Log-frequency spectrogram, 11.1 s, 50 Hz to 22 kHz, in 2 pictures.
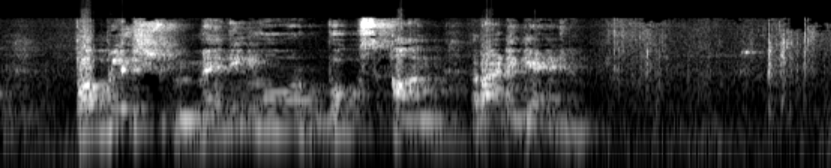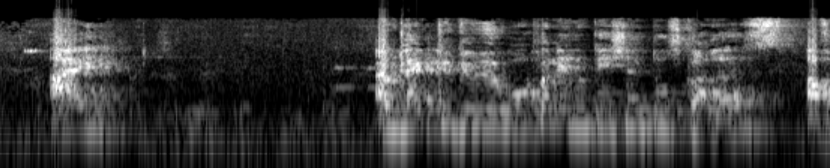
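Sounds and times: man speaking into microphone: 0.0 - 4.0, 5.8 - 11.0.

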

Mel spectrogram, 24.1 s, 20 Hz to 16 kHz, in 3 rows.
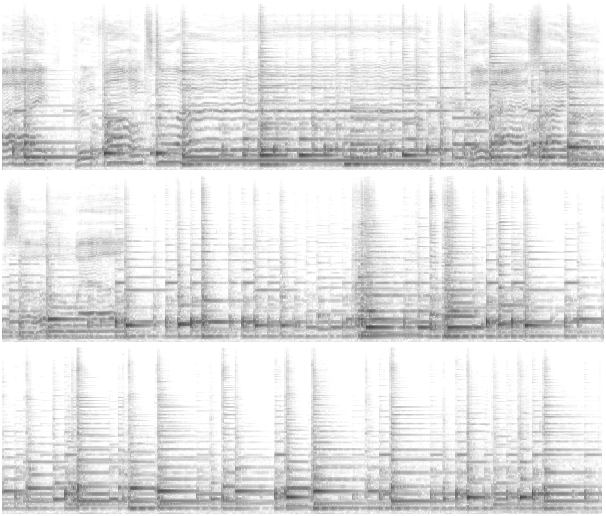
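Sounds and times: banjo plucking and strumming: 0.0 - 24.0.

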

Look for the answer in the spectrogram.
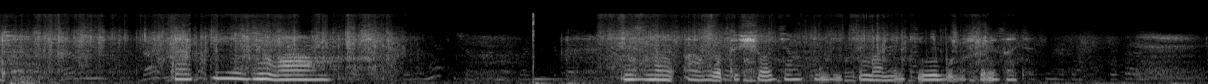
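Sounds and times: plant leaves rustling: 0.0 - 4.4, 5.8 - 11.3
woman speaking: 0.0 - 11.8.

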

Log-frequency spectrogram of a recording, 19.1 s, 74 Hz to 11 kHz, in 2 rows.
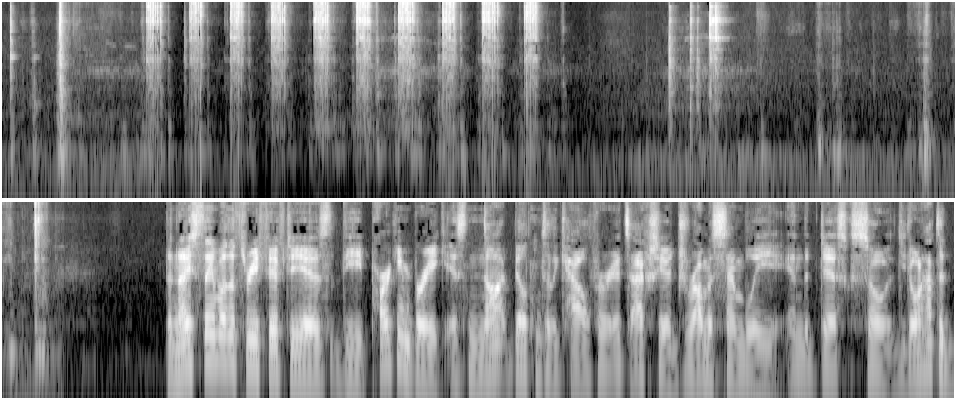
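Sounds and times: ratcheting wrench clicking: 1.4 - 5.7.

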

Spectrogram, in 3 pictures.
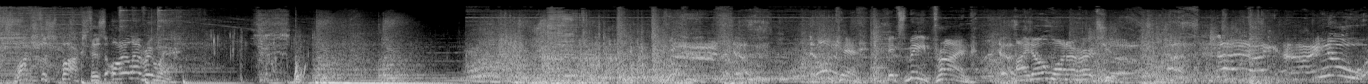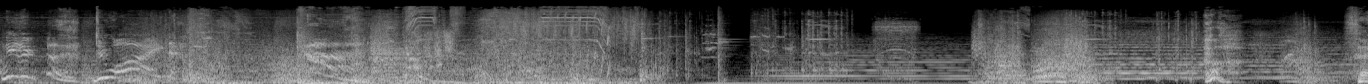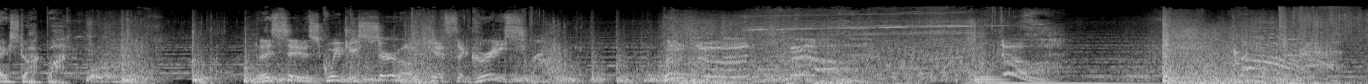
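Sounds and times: background music: 0.0 - 41.0.

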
